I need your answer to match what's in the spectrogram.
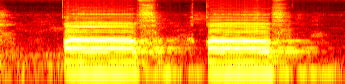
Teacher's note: কফ এটা হচ্ছে জিহ্বার গোড়া তার বরাবর উপরে লাগাবো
